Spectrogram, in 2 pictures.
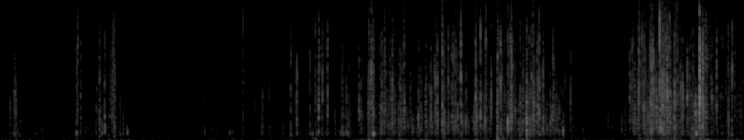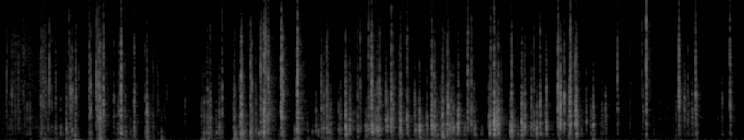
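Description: Long nails and fingertips rub and turn the glossy pages of an Allerhande paper magazine, making dense, bright crinkling and papery rustles in bursts. Near-silent gaps separate the bursts, which thicken into nearly continuous scraping toward the end.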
